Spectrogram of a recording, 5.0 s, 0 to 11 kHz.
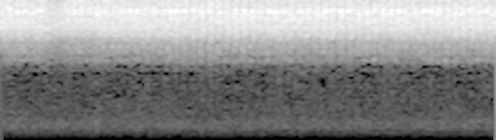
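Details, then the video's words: Male crickets stridulating, their wings grating to give a very high, finely pulsed trill, about two pulses a second, rolling on without a break over faint low hiss. "Most relaxing cricket sound for 8 hours"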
